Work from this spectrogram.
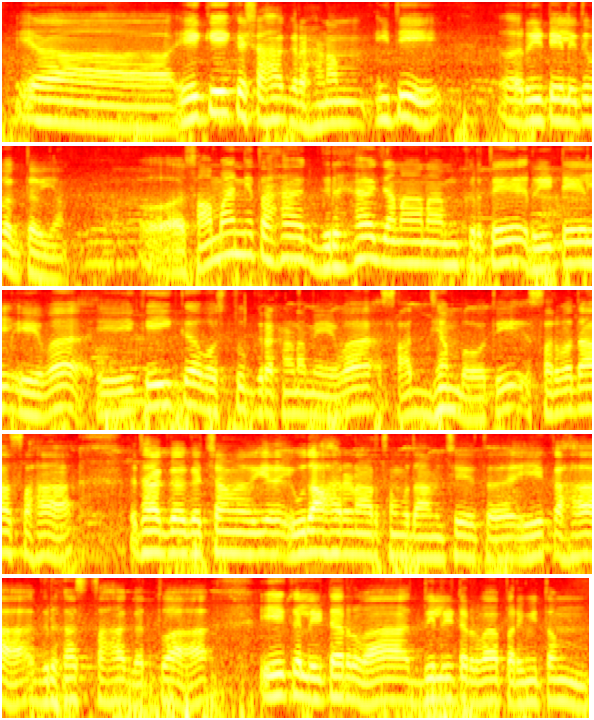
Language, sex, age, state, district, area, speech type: Sanskrit, male, 45-60, Tamil Nadu, Kanchipuram, urban, spontaneous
